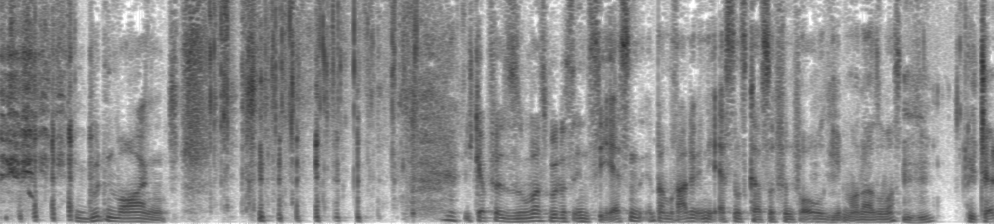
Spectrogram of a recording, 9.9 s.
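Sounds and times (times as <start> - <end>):
laughter: 0.0 - 1.1, 2.4 - 4.2
speech: 0.0 - 1.8, 2.6 - 3.0, 4.4 - 9.9
crunchy nibbling of a protein bar: 2.1 - 4.4
protein bar wrapper crinkling and rustling: 2.1 - 4.4.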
